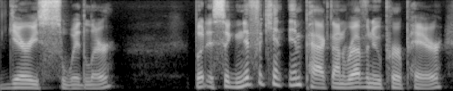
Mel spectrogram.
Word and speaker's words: Swidler: The chief financial officer and president of Tinder's parent company, Match Group, Gary Swidler. I mean, just sounds like, it almost sounds like Swindler, right? And rhymes with Twitter and Tinder.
